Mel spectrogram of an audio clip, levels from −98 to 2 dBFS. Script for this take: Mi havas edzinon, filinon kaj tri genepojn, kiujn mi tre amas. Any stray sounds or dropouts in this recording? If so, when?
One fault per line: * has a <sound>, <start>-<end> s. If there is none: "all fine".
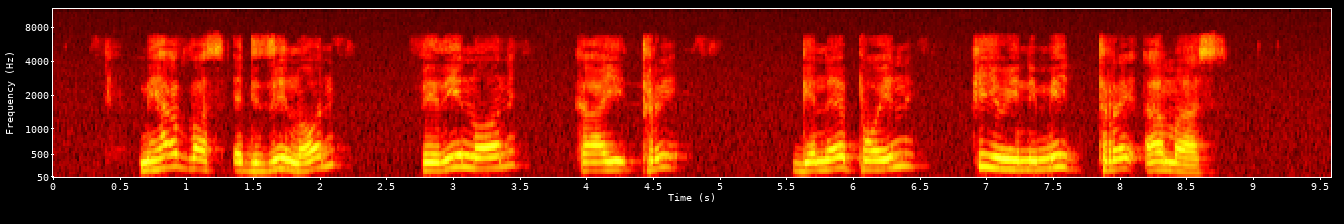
all fine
